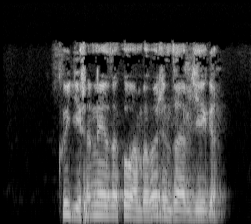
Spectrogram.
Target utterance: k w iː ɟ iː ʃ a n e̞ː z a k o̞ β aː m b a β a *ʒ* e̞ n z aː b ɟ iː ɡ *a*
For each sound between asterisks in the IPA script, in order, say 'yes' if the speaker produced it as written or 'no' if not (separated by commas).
yes, yes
